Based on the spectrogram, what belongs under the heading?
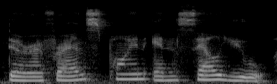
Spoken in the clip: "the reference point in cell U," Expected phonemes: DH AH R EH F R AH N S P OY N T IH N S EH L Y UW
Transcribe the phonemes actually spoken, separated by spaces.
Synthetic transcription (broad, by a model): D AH R EH F R AH N S P OY N T IH N S EH L Y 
